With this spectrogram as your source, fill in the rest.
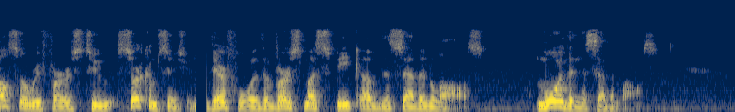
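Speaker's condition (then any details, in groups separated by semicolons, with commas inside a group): No condition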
